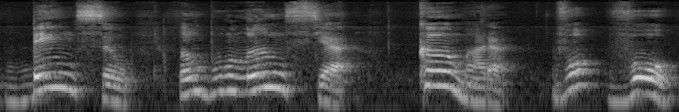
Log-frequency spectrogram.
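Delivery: bênção, ambulância, câmara, vovô with the stressed Ê, Â, Â, Ô closed, drawn out and loud; closed stressed vowels. Shown as a demonstration. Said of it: "Quando eu falo assim".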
